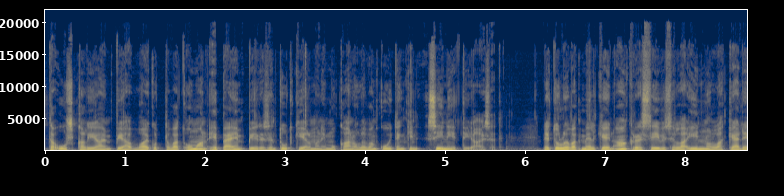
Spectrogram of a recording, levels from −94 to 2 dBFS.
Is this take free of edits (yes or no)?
yes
